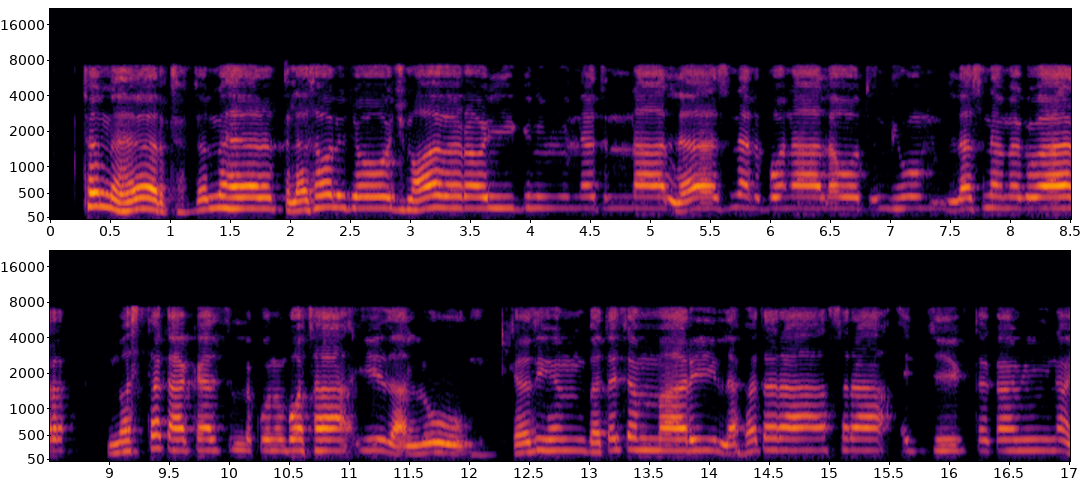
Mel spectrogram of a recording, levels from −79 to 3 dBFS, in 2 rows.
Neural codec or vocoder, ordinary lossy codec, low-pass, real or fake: codec, 16 kHz, 8 kbps, FunCodec, trained on Chinese and English, 25 frames a second; AAC, 64 kbps; 7.2 kHz; fake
